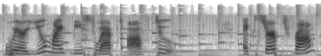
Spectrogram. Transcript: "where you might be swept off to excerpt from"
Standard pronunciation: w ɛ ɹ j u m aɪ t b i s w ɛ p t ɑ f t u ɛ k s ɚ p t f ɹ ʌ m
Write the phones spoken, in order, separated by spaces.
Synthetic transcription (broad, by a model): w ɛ ɹ j u m aɪ t b i s w ɛ p t ɑ f t u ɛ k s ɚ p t f ɹ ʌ m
